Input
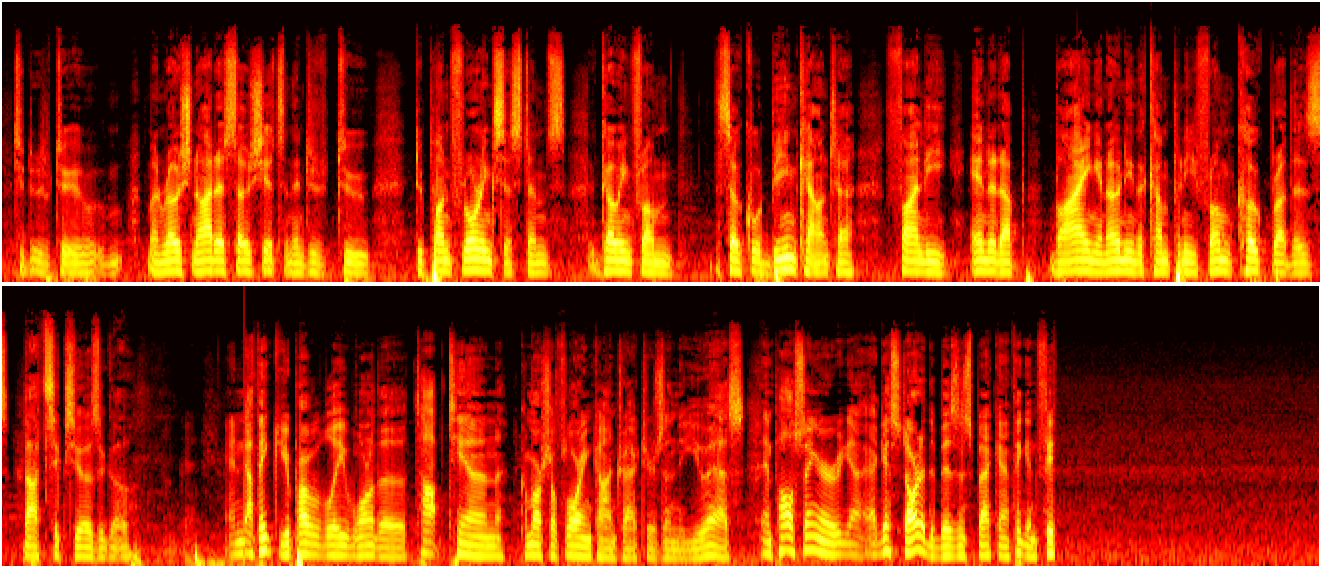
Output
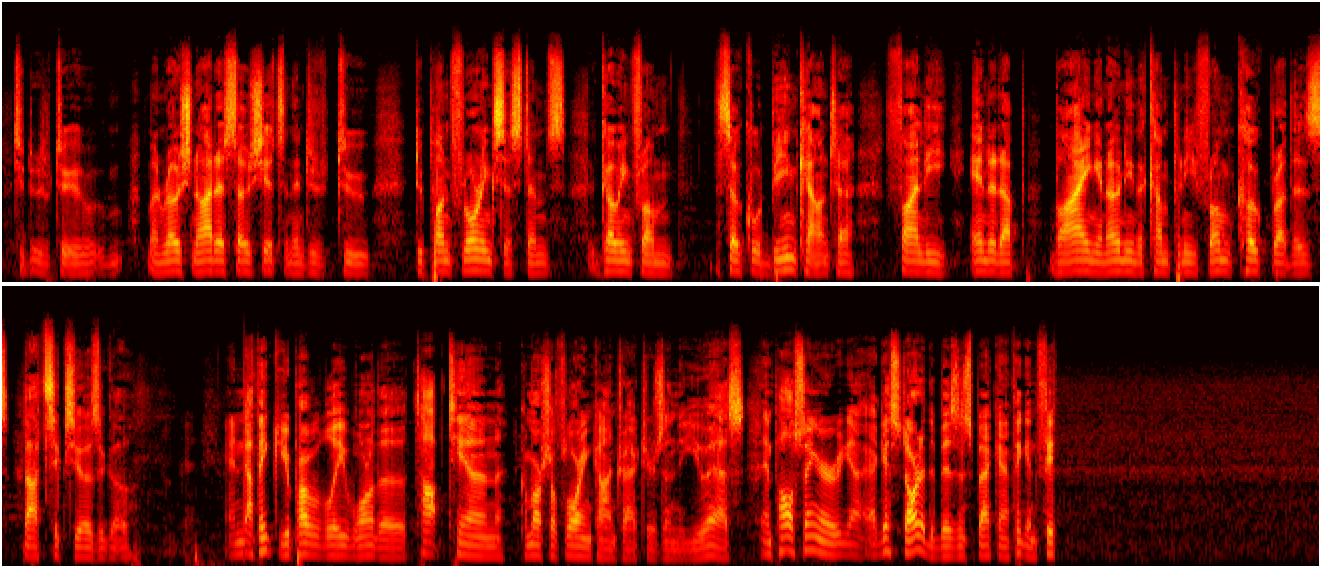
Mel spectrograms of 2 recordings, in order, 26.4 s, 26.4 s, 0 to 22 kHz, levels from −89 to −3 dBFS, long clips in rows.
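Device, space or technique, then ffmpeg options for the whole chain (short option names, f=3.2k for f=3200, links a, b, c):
piezo pickup straight into a mixer: -af "lowpass=5.7k,aderivative,volume=4dB"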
